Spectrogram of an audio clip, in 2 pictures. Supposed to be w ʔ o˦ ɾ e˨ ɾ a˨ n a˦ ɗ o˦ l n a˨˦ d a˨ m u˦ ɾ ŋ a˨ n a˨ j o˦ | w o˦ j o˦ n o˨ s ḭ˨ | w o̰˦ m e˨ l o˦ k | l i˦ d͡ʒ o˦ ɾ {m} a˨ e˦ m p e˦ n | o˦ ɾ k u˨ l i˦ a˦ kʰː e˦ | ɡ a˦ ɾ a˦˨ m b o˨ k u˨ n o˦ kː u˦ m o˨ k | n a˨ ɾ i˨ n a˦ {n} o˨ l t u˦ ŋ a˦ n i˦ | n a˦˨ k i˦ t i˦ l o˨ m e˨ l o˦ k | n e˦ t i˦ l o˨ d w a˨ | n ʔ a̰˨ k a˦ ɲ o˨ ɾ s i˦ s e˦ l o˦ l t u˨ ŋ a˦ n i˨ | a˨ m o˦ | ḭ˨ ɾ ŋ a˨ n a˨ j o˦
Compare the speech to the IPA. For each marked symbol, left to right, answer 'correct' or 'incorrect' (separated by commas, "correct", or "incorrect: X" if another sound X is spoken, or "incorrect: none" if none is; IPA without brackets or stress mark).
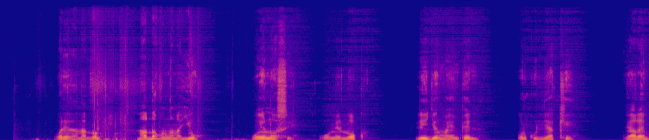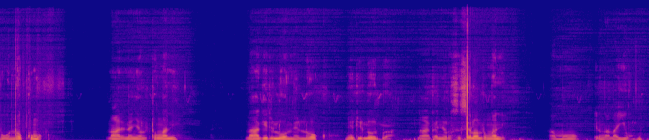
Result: correct, incorrect: ɲ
